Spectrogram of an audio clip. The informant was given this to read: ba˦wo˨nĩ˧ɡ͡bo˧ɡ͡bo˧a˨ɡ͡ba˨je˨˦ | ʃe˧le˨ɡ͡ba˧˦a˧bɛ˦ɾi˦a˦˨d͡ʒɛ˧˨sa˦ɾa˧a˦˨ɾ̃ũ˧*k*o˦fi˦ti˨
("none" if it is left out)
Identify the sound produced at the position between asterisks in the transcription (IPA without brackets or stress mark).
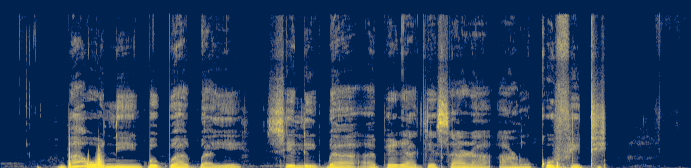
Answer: k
